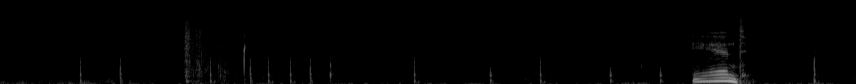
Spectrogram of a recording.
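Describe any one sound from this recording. A metal rail clunks as it is set down.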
